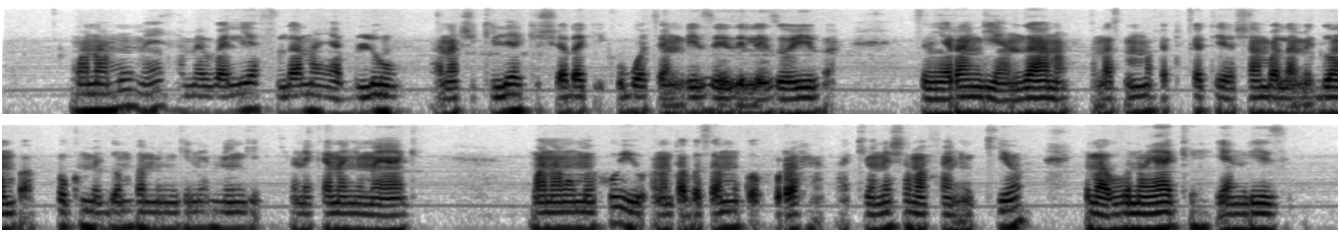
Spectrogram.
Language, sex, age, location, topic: Swahili, male, 25-35, Kisumu, agriculture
